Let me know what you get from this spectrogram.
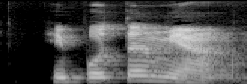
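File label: "hipotermia", Malay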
